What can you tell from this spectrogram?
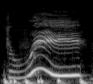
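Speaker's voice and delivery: high, loud disbelieving yelp; shocked. Retold or imitated. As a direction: gasp out the word in shock. Phoebe shocked at triplets.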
